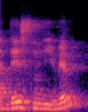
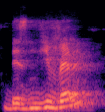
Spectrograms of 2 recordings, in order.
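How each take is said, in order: First: Desnível with the weight on NÍ; stressed middle syllable in desnível. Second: Desnível said Spanish-style, des-ni-VEL; last syllable stressed in Desnível. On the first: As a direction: say desnível the Portuguese way, des-NÍ-vel. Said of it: "Já em português é no ni". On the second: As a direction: push the final VEL of Desnível, clear l. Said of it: "a sílaba tônica aqui é no vel". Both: Shown as a demonstration.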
